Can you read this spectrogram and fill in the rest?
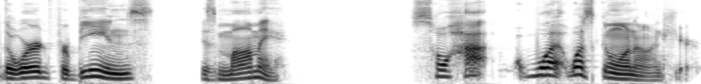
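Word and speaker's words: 豆: But if you see the kanji for beans on its own, then it's pronounced mame, because in Japanese, kanji can have different pronunciations depending on the context.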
